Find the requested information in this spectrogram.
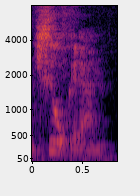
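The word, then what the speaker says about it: شكرًا: Y con las 28 letras del alfabeto árabe, sí o sí se agrega el alif, que no se pronuncia. Esto se usaba, como les dije, en objeto directo, pero también se puede usar en adverbios, como en shukran o en afwan.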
